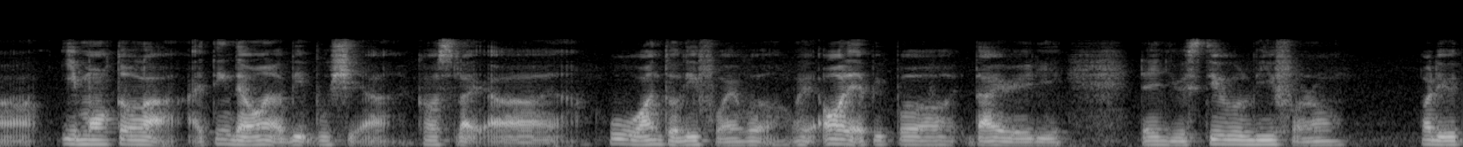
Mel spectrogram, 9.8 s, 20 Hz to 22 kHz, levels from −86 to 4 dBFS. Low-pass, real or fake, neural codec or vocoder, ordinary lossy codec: 7.2 kHz; real; none; none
